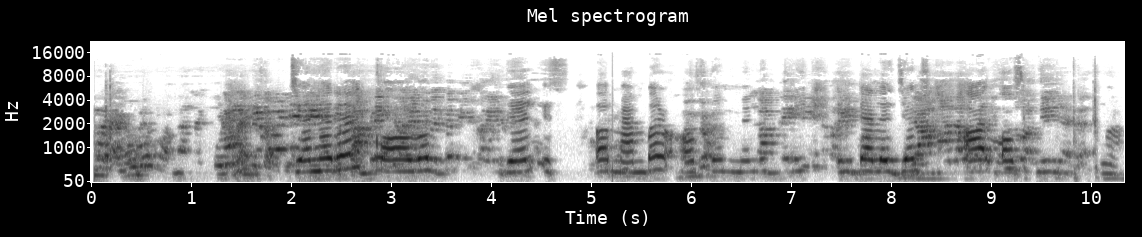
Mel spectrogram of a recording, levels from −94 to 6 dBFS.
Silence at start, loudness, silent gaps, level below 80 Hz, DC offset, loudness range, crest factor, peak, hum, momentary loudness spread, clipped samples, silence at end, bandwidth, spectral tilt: 0 s; -15 LUFS; none; -64 dBFS; under 0.1%; 6 LU; 16 dB; 0 dBFS; none; 17 LU; under 0.1%; 0.05 s; 13.5 kHz; -3.5 dB/octave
